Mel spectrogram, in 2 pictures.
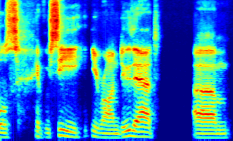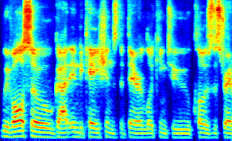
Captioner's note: none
